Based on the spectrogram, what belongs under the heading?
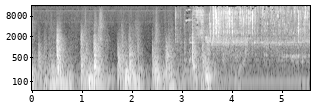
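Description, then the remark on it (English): A run of five or six wet splashes and thunks in quick rhythm as someone splashes water on their face, then a tap turns on and water runs steadily into a sink, fairly loud. “I'll get you water. I wouldn't mind just splashing my face.”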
